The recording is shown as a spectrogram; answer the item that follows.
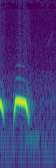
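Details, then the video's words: Decoy spotted dove that lures wild doves, giving the tail of one falling note and then a single clear, hollow, steady coo that slurs down at the end, in otherwise quiet surroundings. "Chim Cu Mồi Như con này anh em nào cũng muốn sở hữu, bổi rừng nghe ức chế mà về cội"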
